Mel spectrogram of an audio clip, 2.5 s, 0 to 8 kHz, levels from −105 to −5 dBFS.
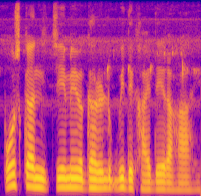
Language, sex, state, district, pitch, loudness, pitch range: Hindi, male, Arunachal Pradesh, Lower Dibang Valley, 130 Hz, -17 LUFS, 115-140 Hz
